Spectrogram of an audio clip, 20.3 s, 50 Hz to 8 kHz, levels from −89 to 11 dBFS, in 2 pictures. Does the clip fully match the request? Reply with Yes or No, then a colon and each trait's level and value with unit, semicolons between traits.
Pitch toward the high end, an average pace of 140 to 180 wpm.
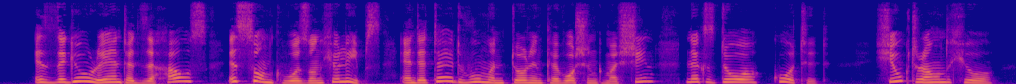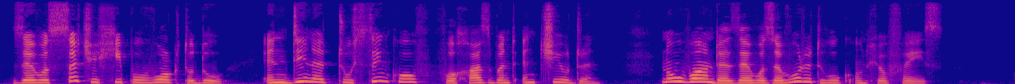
Yes: high, 235 Hz; average, 170 wpm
